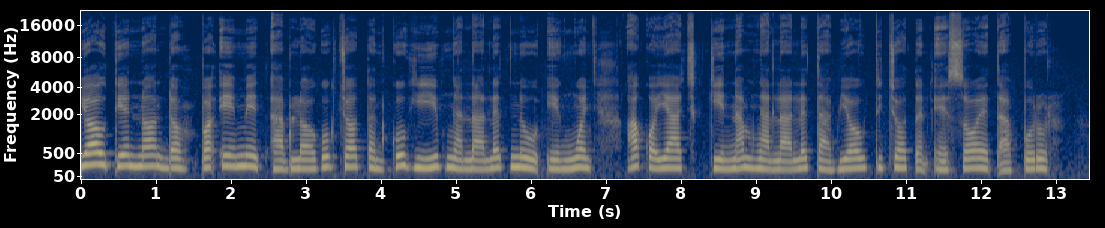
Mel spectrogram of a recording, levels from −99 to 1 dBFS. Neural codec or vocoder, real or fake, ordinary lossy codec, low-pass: none; real; none; none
